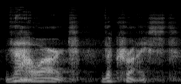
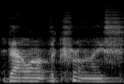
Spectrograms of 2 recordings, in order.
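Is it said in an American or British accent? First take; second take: American; British. First: It is said in his normal American accent. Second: It is said in a put-on English accent.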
